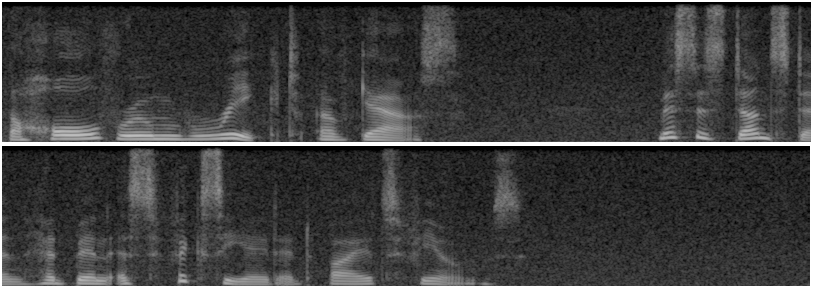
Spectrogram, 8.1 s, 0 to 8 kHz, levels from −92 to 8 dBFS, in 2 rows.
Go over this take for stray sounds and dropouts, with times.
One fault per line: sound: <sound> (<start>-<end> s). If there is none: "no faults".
no faults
